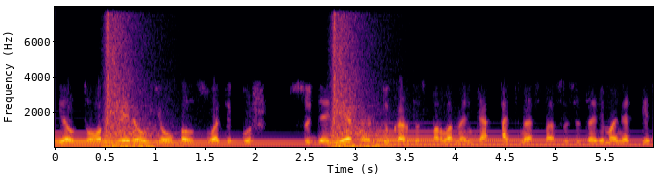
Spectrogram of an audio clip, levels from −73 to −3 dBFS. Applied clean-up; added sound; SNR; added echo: none; Whoosh, swoosh, swish + Piano; 3 dB; none.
